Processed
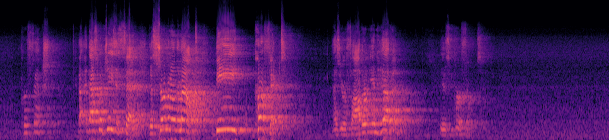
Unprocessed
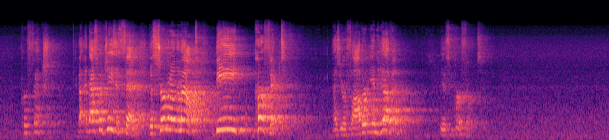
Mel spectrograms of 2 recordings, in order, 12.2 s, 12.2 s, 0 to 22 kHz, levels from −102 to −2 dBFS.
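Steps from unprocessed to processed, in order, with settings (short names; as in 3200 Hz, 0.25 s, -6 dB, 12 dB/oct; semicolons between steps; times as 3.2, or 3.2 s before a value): one diode to ground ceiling -14 dBFS; notch 630 Hz, Q 12; gain -8.5 dB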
